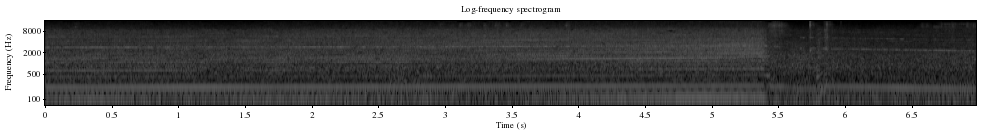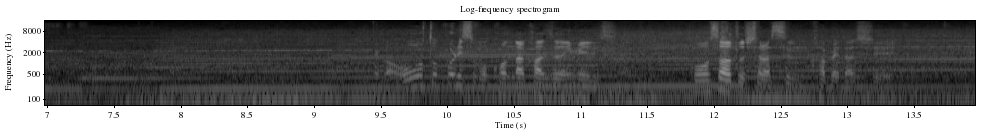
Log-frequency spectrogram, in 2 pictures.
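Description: A racing car engine drones steadily, dropping in pitch as the driver shifts down and rising again later.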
